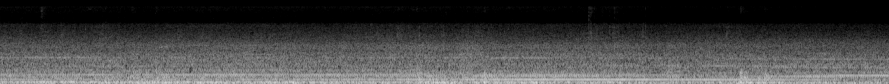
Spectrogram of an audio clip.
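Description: Seibu 2000 series electric train running at a steady pace: a continuous rumble of wheels on rail with a level hum from the traction motors and gearing.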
